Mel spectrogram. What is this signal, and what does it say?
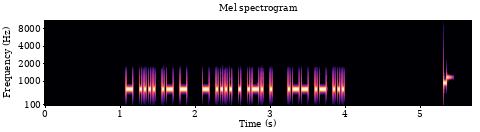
Morse code, heard as a keyed tone, about 37 wpm, 700 Hz. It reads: THAT THERE WAS
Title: Sets of 3 Words 40wpm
